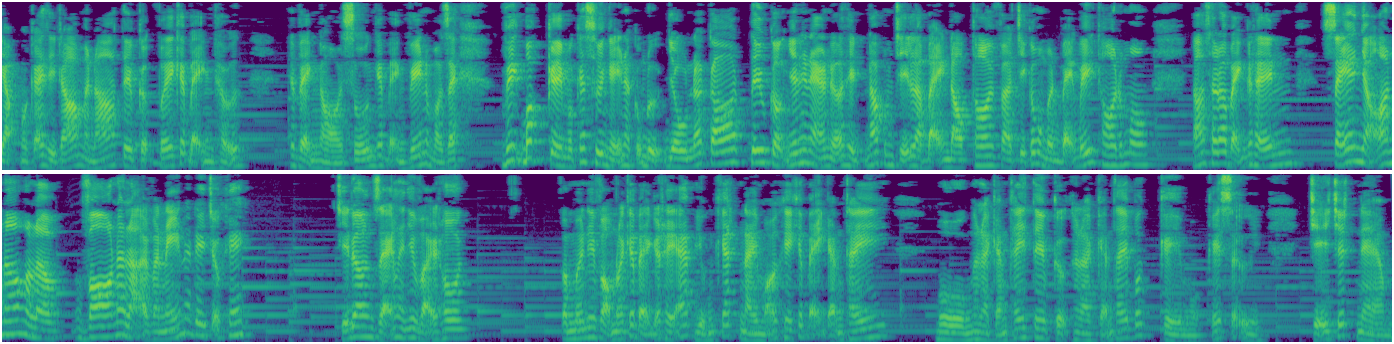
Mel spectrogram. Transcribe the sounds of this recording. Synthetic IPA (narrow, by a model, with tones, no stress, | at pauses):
ɣa˨˩k͡p̚mo˨˩kaː˨˦jzi˨˩ɗɔ˨˦maː˨˩nɔ˨˦t̪i˧əwkɨ˨˩k̚vəː˨˦jkaː˨˦˥k̚ɓa̰ː˧˨nt̪ʰɨ̰˧˩˥ | kaː˨˦˥jɓa̰ː˧˨nŋɔ˨˩jsu˨˦əŋkaː˨˦˥k̚ɓa̰ː˧˨nvi˦˥t̚nɔ˨˦vaː˨˩wza̰ː˧˥ŋ | vi˦˥ət̚ɓə˦˥t̚ki˨˩mo˨˩t̚kaː˨˦˥j̚swi˧ŋḭ˧˥naː˨˩kʊ̰˧˥ŋ͡mɗɨ˨˩ək̚zu˨˩nɔ˨˦kɔ˨˦t̪i˧əwkɨ˨˩k̚ɲɨ˧t̪ʰe˨˦naː˨˩wnɨ̰˧˥t̪ʰi˨˩nɔ˨˦kʊ̰˧˥ŋ͡mt͡ɕḭ˧˩laː˨˩ɓa̰ː˧˨nɗə˨˩wk͡p̚t̪ʰo˧jvaː˨˩t͡ɕḭ˧˩kɔ˨˦mo˨˩mï˨˩ŋ̟ɓa̰ː˧˨nɓi˦˥t̚t̪ʰo˧jɗʊ˨˦ŋ͡mxə˧wŋ͡m | ɗɔ˨˦sa˧wɗɔ˨˦ɓa̰˧˨nkɔ˨˦t̪ʰe˧˩ | sɛ˨˦ɲɔ˧˩nɔ˨˦hwa˨˩k̚laː˨˩vɔ˧nɔ˨˦la̰ː˧˨jvaː˨˩nɛ˨˦nɔ˨˦ɗi˧t͡ɕo̰˧˩˦xaː˦˥k̚ | t͡ɕḭ˧˩ɗəː˧nza̰ː˧˥ŋlaː˨˩ɲɨ˧və̰˧˨jt̪ʰo˧j | vaː˨˩mi˨˩nhi˧va̰˧˨wŋ͡mlɔː˨˩kaː˦˥ɓa̰ː˧˨nkɔ˨˦t̪ʰe˧˩ʔaː˦˥p̚zʊ̰˧˨ŋ͡mka˨˦ka˦˥jk̟̚na˨˩jmo̰˧˥˨jxi˧kaː˦˥k̚ɓa̰ː˧˨nkaː˧˩mt̪ʰə˨˦j | ɓu˨˩əŋha˧jlaː˨˩kaː˧˩mt̪ʰə˨˦jt̪i˧əwkɨ˨˩k̚ha˧jlaː˨˩kaː˧˩mt̪ʰə˨˦jɓə˦˥t̚ki˨˩mo˨˩t̚kaː˨˦jsɨ̰˧˨ | t͡ɕi˧˩t͡ɕə˦˥k̚naː˨˩w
